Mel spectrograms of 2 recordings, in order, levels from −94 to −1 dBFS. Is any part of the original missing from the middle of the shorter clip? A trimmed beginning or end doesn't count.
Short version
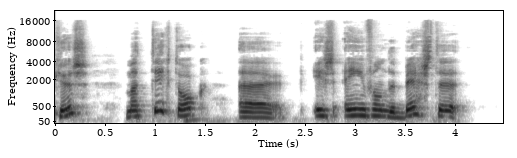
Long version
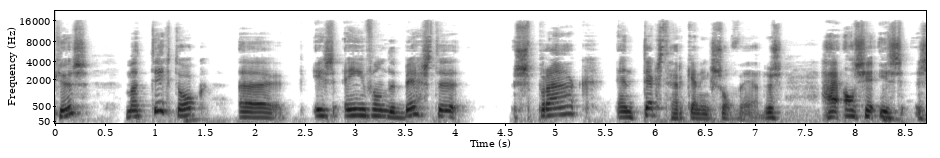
no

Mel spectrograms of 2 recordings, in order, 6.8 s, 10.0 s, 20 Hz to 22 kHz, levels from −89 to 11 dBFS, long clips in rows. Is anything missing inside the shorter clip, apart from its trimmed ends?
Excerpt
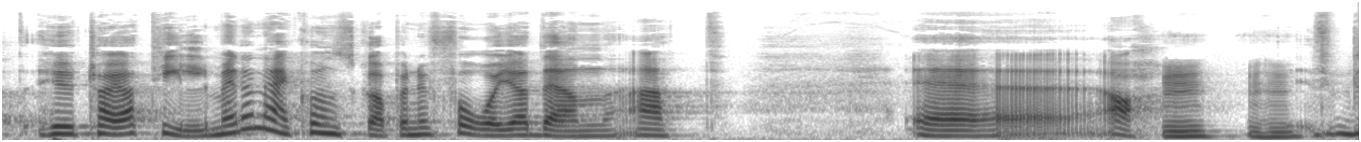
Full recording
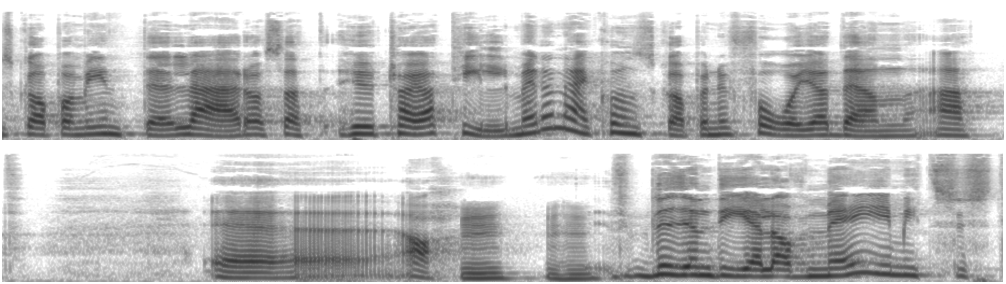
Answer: no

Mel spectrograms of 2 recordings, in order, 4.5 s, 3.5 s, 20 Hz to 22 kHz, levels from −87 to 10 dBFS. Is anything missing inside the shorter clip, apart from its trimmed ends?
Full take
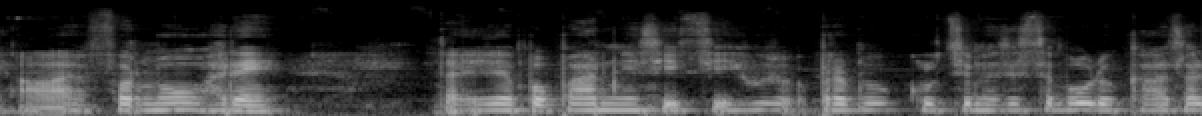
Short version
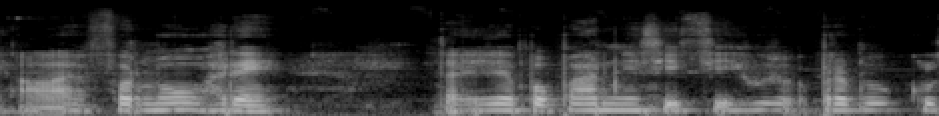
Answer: no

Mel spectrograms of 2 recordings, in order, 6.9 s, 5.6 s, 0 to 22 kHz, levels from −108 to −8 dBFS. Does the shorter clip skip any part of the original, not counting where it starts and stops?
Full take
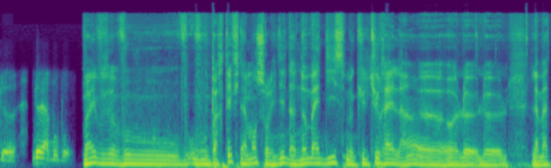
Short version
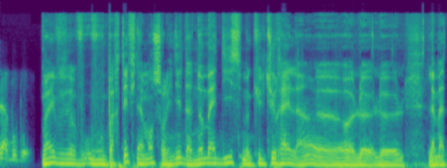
yes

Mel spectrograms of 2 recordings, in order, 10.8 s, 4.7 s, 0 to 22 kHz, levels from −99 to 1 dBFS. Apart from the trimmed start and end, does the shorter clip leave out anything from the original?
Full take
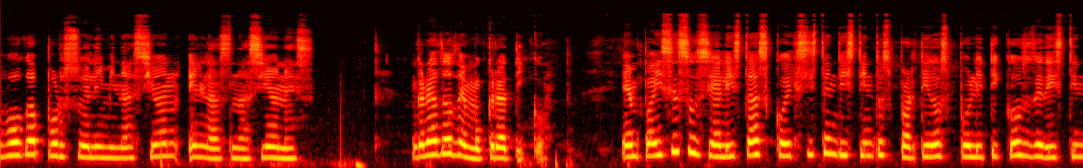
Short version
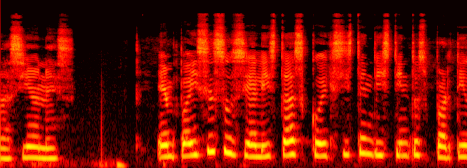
yes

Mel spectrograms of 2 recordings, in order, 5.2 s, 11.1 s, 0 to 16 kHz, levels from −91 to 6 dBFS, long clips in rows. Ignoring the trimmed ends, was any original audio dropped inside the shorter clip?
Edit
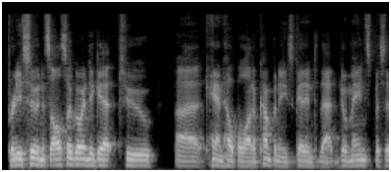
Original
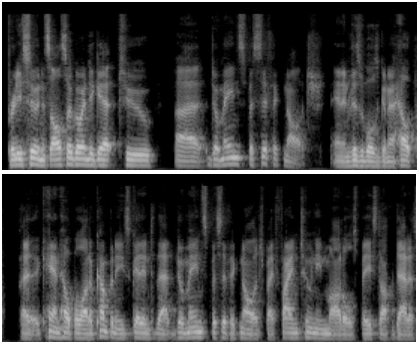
yes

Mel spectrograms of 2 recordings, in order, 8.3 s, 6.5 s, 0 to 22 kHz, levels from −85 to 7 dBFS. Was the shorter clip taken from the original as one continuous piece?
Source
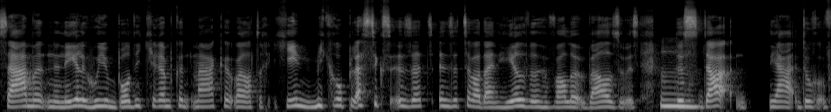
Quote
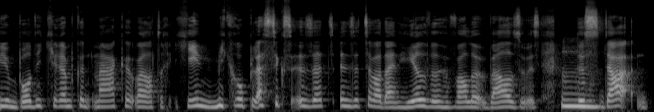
yes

